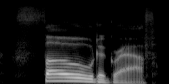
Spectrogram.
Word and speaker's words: photograph: Think about the word photograph. we stress the first syllable photograph. But for photographer, we stress the second photographer.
